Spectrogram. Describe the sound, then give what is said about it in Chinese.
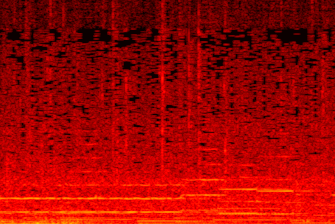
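Steady rain falls at a beach in a continuous, even hiss, with soft sustained musical tones layered over it. No one speaks. “我记得那天我拖你去海滩，而他真的如你所说的下雨了。”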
